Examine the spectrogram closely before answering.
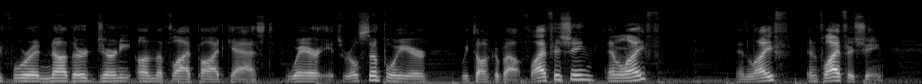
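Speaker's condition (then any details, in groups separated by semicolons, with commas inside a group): No condition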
